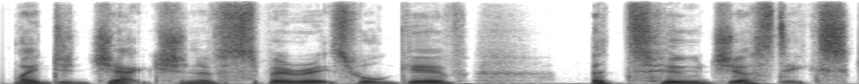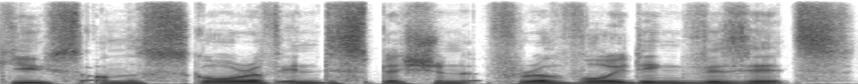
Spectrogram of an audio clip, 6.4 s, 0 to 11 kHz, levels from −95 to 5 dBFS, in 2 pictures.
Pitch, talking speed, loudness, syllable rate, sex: 115 Hz, 170 wpm, -19 LUFS, 5.3 syllables/s, male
